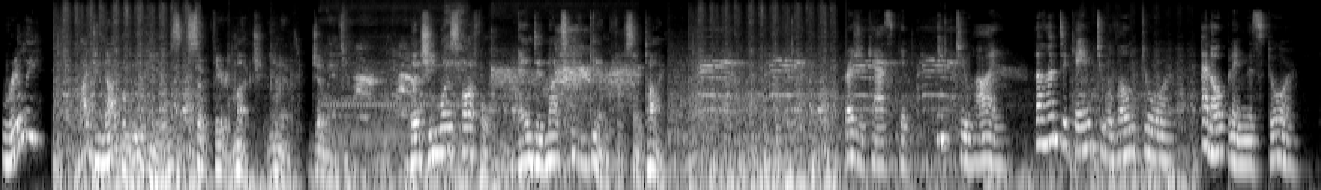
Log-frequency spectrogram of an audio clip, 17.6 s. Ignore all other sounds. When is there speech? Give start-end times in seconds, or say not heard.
0.0-8.9, 11.2-17.5.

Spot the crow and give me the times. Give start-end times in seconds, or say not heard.
2.6-14.2.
